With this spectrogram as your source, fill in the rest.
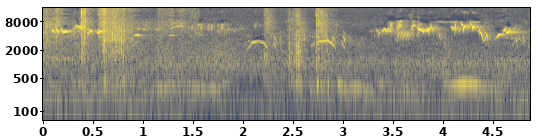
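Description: Belgian racing pigeons in a loft give soft, low repeated coos amid faint chirps and occasional wing flutters, all quiet and somewhat distant.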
